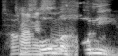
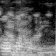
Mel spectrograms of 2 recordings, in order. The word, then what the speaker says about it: O'Mahony: I'm sorry can you pronounce that, Jay? It's Thomas O'Mahony. Mahoney. Mahoney. I think it's Irish. It is O'Mahony.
